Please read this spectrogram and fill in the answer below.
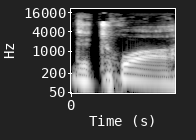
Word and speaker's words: Detroit: like how you know it's french it is like chris benoit that's right yeah chris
